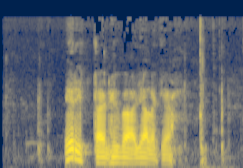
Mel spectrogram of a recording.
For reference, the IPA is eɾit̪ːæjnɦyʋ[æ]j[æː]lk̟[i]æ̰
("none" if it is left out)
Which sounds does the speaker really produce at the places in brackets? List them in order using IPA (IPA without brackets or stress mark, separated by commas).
æː, æ, e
